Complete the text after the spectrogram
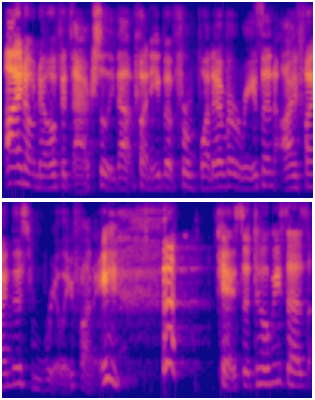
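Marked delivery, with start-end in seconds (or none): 0.6-4.4 giggling through the words; real amusement breaking into laughter; laughing. Real, not acted. Reader cracking up at her own old story, laughing. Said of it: "this one cracks me up".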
